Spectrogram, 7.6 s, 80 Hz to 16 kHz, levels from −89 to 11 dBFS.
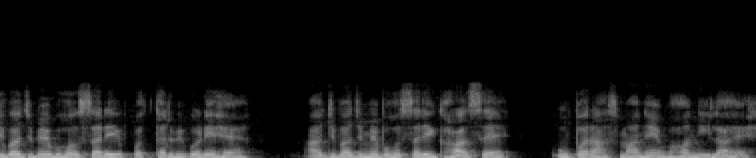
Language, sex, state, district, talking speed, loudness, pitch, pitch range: Hindi, female, Maharashtra, Chandrapur, 145 wpm, -27 LUFS, 240 Hz, 230-250 Hz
